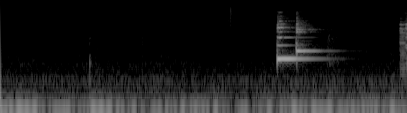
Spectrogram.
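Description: M-Line smartwatch giving a short, rising two-note electronic beep about one and a half seconds in, acknowledging a spoken voice command just before its synthetic voice answers.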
